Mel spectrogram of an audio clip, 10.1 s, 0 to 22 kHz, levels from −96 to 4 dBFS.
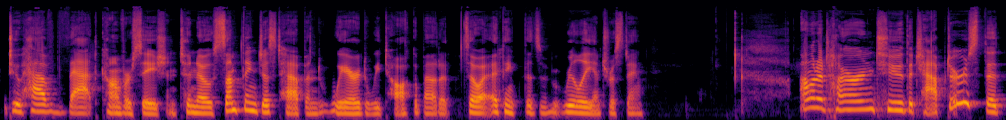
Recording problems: none

